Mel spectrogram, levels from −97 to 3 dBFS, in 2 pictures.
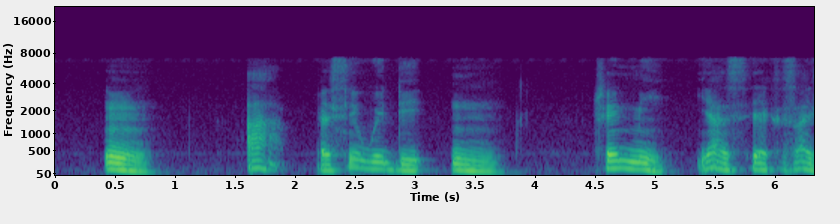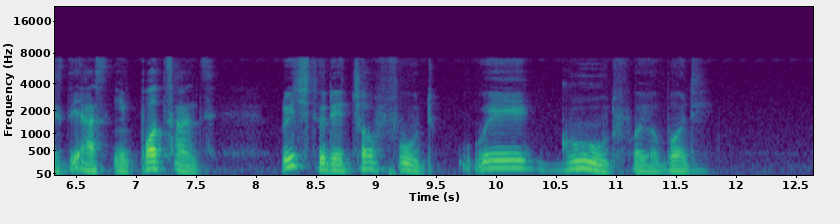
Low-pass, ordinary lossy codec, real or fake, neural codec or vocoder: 7.2 kHz; MP3, 64 kbps; real; none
